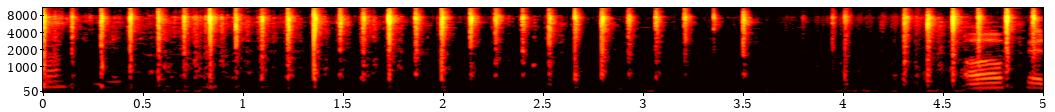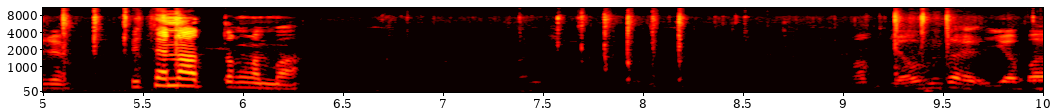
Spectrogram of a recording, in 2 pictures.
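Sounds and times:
pigeons pecking grain clicks: 0.0 - 5.6, 7.5 - 8.6.

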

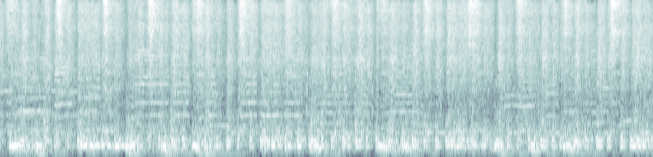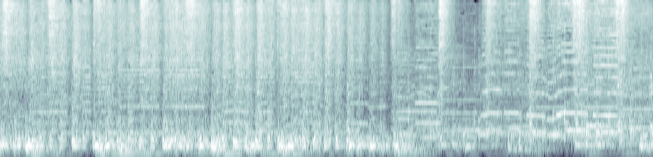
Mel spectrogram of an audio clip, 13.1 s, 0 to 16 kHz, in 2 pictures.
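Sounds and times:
snare and bass drum rolls: 0.0 - 13.0
trumpets and trombones melody: 0.0 - 13.0.

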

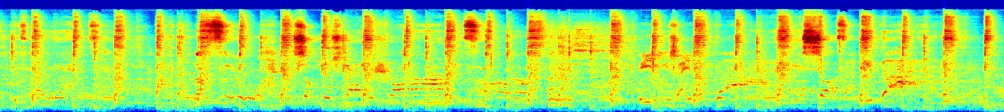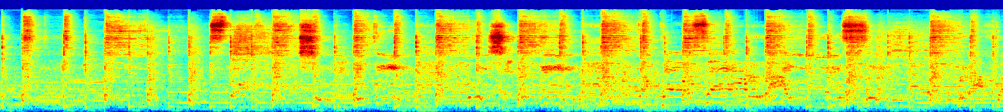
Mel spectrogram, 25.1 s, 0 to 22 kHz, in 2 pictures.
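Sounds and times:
drums with steady beat: 0.0 - 25.0
electric guitar: 0.0 - 25.0
male lead singer: 0.0 - 25.0.

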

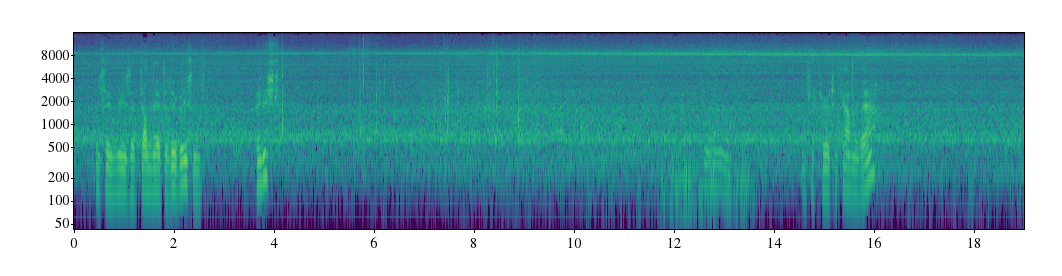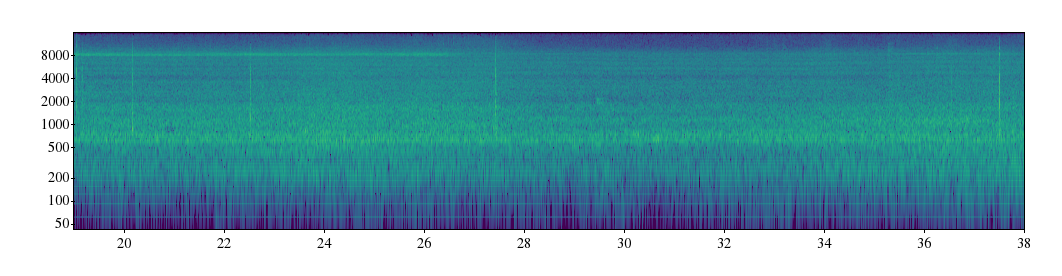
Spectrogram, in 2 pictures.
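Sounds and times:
machinery drone: 0.0 - 38.0
thin high whine: 0.0 - 38.0.

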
